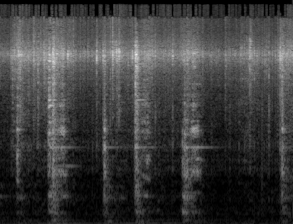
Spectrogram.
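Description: Scrambled eggs cooked firm in a hot pan, stirred and flipped with a spatula: a run of repeated close scraping strokes over a light sizzle, each stroke distinct, with no voices.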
